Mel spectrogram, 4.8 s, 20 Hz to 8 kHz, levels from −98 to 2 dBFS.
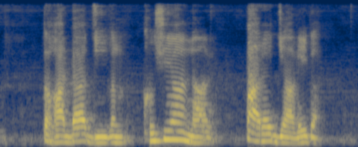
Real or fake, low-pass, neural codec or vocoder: fake; 7.2 kHz; codec, 44.1 kHz, 2.6 kbps, SNAC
